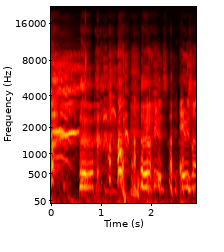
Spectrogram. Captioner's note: all laughing; chuckling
